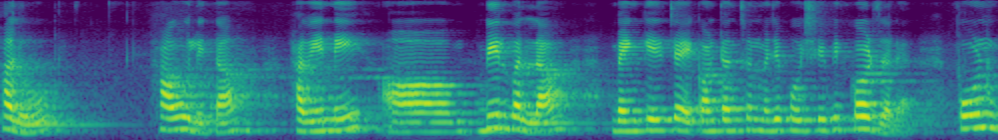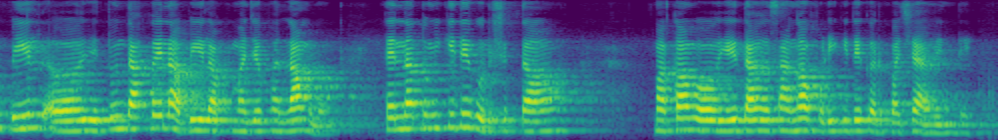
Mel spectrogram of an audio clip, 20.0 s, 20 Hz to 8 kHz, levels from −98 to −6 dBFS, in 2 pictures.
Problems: constant background noise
